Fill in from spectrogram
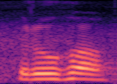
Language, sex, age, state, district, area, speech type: Odia, female, 18-30, Odisha, Ganjam, urban, read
